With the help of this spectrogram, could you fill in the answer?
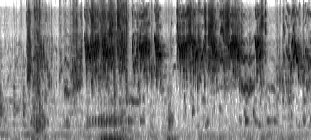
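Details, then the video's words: Birds chirping in the morning, bursts of shrill, squawky twittering that start after a quiet opening, with a few low thuds between phrases. "Cute Birds Chirping Sounds In The Morning"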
